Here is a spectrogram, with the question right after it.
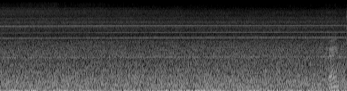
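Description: A jet engine roars steadily during an aircraft takeoff in Kerbal Space Program, a loud, continuous broadband rush with a faint high whine and no break throughout.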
